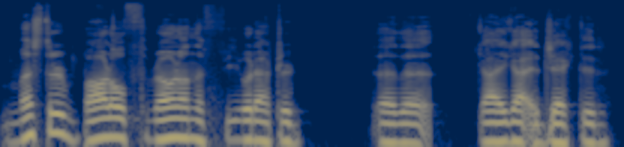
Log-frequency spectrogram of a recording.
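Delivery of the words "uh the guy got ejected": normal talking voice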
